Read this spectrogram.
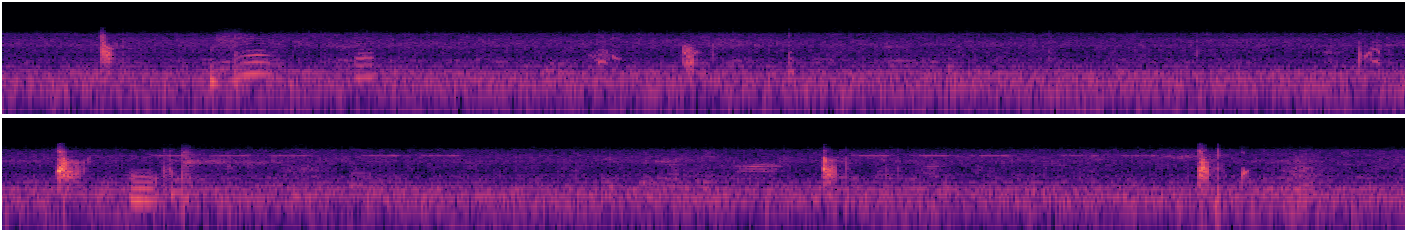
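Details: Hiccups: brief, sharp hiccup sounds at irregular intervals, about five or six over fourteen seconds, with faint room noise in between.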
